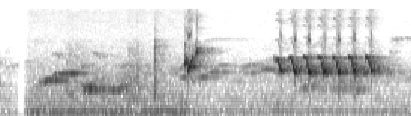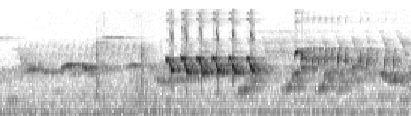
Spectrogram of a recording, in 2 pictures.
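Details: White-rumped shama song used as a lure to provoke another bird into singing: bursts of rapid, evenly spaced chattering notes alternating with short whistles and squeaks, with a low hum underneath.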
